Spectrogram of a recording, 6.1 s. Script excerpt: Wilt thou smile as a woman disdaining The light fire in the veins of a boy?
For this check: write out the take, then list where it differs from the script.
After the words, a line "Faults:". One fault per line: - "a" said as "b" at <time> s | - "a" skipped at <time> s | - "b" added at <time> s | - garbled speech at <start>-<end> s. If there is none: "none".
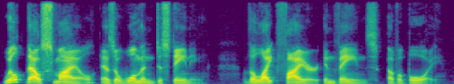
Wilt thou smile as a woman disdaining The light fire in veins of a boy?
Faults:
- "the" skipped at 4.4 s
